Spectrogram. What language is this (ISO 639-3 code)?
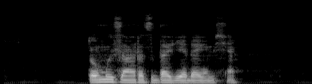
bel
